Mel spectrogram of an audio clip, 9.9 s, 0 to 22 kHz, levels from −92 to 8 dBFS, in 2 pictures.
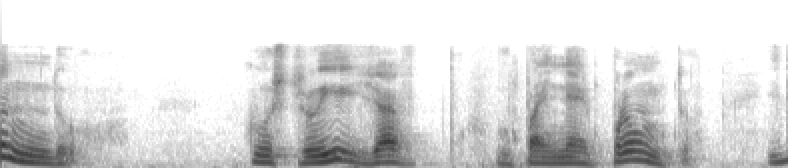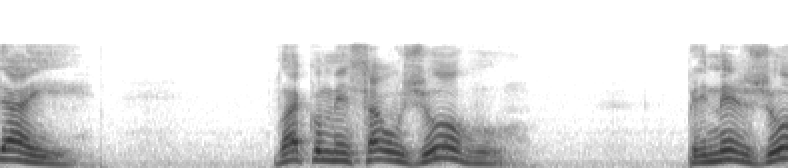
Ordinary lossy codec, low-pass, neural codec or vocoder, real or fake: none; 7.2 kHz; none; real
